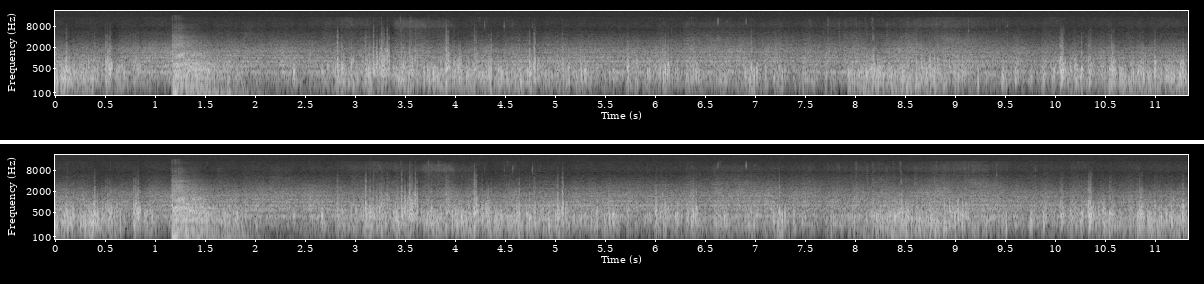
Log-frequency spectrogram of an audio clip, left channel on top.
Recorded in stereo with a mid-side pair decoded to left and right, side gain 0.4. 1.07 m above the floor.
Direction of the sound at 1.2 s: 50° right.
